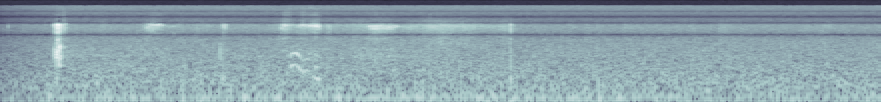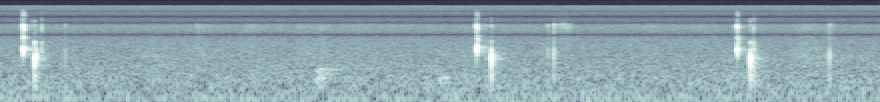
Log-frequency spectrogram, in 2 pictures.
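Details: About four or five short, sharp gulping sounds at uneven gaps in a quiet room; hiccups.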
